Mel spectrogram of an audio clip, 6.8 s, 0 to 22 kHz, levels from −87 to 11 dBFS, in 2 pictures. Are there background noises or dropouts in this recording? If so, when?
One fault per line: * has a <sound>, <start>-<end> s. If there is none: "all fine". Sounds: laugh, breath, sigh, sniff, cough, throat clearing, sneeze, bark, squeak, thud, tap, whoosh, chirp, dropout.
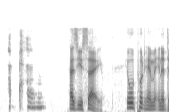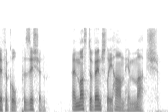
* has a throat clearing, 0.1-0.9 s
